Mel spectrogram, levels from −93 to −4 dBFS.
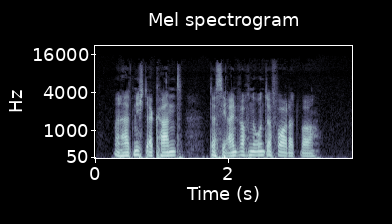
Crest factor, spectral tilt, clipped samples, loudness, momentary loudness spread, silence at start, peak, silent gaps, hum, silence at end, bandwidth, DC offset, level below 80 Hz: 20 dB; -6 dB/octave; under 0.1%; -22 LUFS; 9 LU; 0.3 s; -2 dBFS; none; none; 0.5 s; 12.5 kHz; under 0.1%; -36 dBFS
